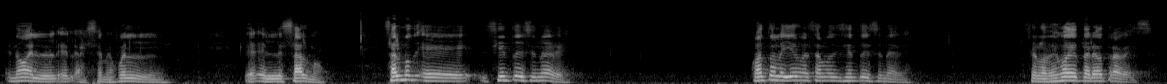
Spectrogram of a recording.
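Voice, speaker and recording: A man's voice: on the high side, animated, a little slow, long pauses, a little mellow. A man, a pastor preaching a sermon to his congregation in a church, with emphatic rises and drops and frequent rhetorical questions. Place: church sanctuary.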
